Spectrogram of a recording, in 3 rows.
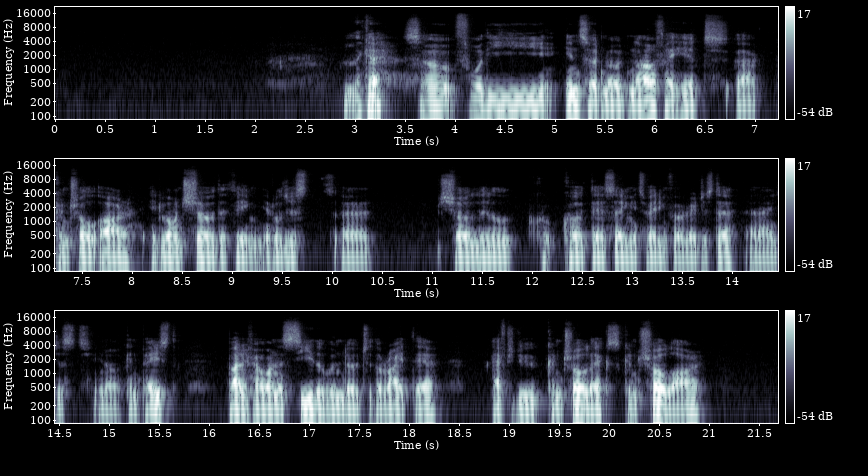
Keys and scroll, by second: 0.0-1.4 typing, 4.2-5.0 typing, 7.6 ctrl+r, 13.7 typing, 15.1 Escape, 15.4 u, 16.5 i, 19.5 ctrl+x, 20.2 ctrl+r.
